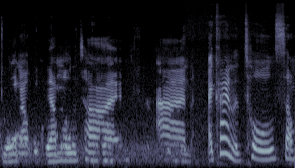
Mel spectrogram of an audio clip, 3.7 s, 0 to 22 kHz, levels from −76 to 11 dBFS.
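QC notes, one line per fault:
0.04–2.28 s, speech suppressed in double talk: the speech level dips repeatedly, by up to roughly 10 dB, over about a second and a half in total. This is likely an echo canceller treating overlapping far-end and near-end sound as echo and attenuating both.
0.50–0.57 s and 1.63–1.97 s, other side's voice leaking through: a second, fainter voice sits roughly 20 dB below the speech, briefly at first, then for about a third of a second. This is likely residual loudspeaker echo left in the microphone signal.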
